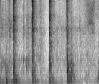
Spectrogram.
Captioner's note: clunking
